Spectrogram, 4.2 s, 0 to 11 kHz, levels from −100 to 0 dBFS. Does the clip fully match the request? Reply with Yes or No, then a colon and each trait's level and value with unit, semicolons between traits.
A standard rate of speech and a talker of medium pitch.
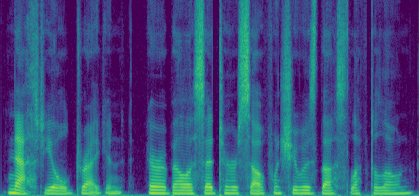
Yes: average, 185 wpm; medium, 175 Hz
